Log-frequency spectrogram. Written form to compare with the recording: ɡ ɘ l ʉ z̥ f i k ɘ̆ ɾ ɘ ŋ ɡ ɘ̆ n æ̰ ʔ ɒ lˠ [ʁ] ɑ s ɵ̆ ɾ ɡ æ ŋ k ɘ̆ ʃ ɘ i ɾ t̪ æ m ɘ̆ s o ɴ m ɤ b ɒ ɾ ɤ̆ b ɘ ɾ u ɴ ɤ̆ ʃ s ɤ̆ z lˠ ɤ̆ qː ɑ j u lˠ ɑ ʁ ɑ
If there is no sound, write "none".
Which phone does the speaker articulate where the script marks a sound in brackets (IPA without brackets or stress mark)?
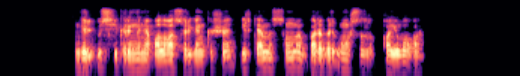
ʁ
